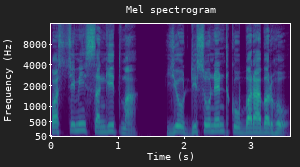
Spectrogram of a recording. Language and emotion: Nepali, neutral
